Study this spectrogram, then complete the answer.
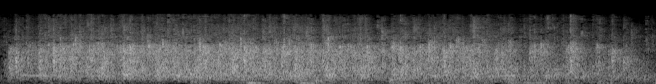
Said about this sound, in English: Ladies and gentlemen, please, huge round of applause for the Team Manila ladies team. Thank you.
